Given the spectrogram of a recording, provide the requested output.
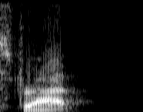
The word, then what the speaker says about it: Strat: It's named after Stratocaster, which is a type of guitar. So yeah, I think it's just a coincidence that it rhymes. Strat and Bat, yeah.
